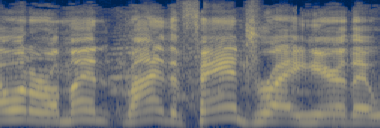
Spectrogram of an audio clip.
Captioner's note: crowd chatter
